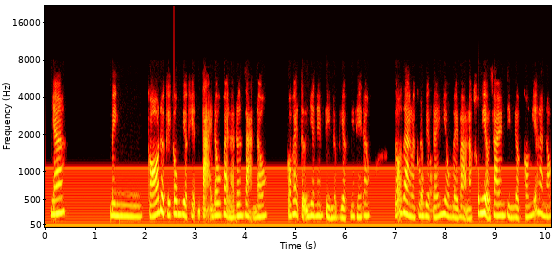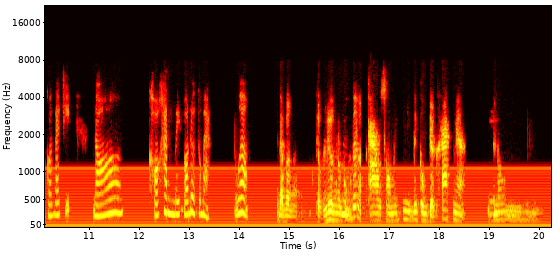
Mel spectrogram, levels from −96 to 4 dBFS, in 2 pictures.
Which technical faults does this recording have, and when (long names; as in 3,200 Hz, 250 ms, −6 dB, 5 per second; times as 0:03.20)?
mains buzz 50 Hz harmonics 21 −26 dBFS
0:02.58: click −5 dBFS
